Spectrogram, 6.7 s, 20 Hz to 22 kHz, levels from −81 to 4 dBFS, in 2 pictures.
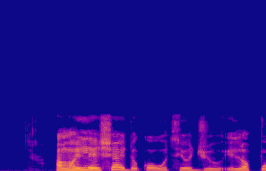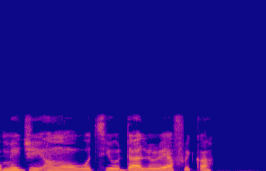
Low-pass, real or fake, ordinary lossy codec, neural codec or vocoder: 7.2 kHz; fake; none; codec, 16 kHz, 4 kbps, FreqCodec, larger model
